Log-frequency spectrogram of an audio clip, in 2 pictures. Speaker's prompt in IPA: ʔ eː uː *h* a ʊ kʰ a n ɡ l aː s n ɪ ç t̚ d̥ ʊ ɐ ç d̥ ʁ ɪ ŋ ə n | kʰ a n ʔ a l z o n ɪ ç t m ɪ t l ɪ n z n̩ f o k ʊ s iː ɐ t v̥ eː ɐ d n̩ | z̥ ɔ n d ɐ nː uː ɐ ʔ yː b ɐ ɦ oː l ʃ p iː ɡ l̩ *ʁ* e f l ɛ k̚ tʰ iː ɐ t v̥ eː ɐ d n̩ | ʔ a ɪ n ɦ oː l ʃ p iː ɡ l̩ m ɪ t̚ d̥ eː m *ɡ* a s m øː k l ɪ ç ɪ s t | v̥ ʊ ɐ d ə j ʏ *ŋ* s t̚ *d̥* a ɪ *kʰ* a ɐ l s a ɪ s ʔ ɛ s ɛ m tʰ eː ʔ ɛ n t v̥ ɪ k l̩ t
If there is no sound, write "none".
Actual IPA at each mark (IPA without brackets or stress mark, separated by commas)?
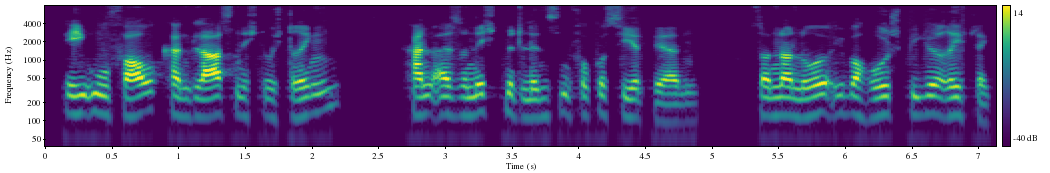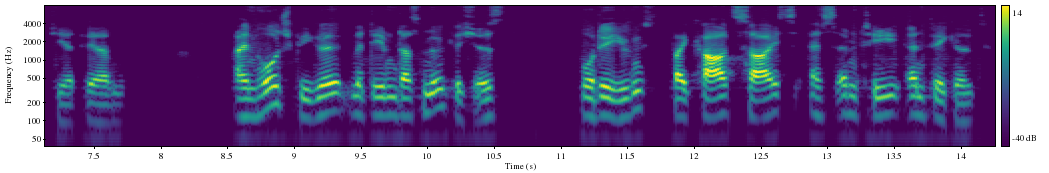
f, ʁ, d, ŋ, b̥, kʰ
